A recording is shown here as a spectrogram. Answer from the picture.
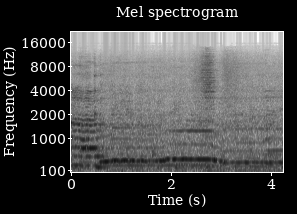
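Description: A woman singing long held notes in an acoustic Americana song, one note held for a couple of seconds then stepping down to a lower one, with acoustic guitar accompaniment.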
